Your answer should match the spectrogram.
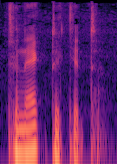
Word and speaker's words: Connecticut: It's not connect. The K in the middle is silent, isn't it? The C? – Connecticut. – It's Connecticut.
